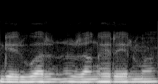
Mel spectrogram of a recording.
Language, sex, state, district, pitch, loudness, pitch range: Hindi, male, Uttar Pradesh, Jalaun, 125 Hz, -12 LUFS, 120-125 Hz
